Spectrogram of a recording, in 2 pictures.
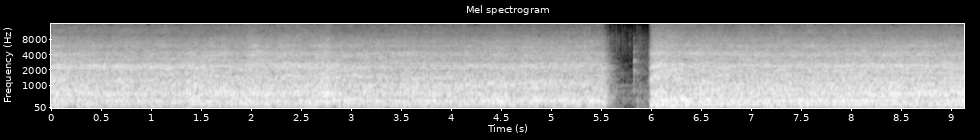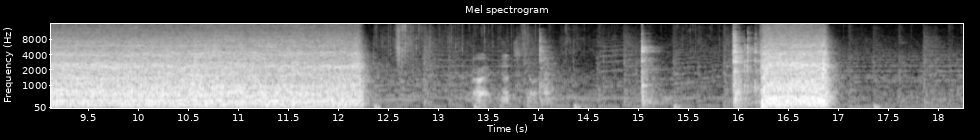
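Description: Handheld gas torch burning at full flame against the underside of a frying pan to heat it, a steady loud rush of flame that drops out for a moment about five seconds in, resumes, and stops about twelve seconds in. A short blast of the torch comes again near the end.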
